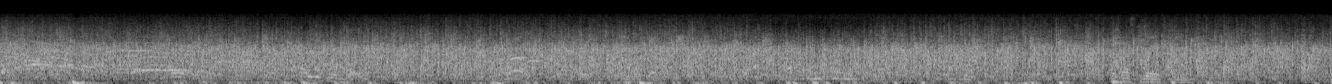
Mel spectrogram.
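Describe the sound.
A studio audience applauds a television guest as she comes on, with dense, loud, steady clapping that lasts the whole clip and voices mixed in.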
